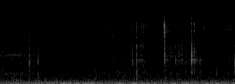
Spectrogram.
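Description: A paper mailing envelope being handled and torn open by hand: faint crinkling with a few short rips in the second half.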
